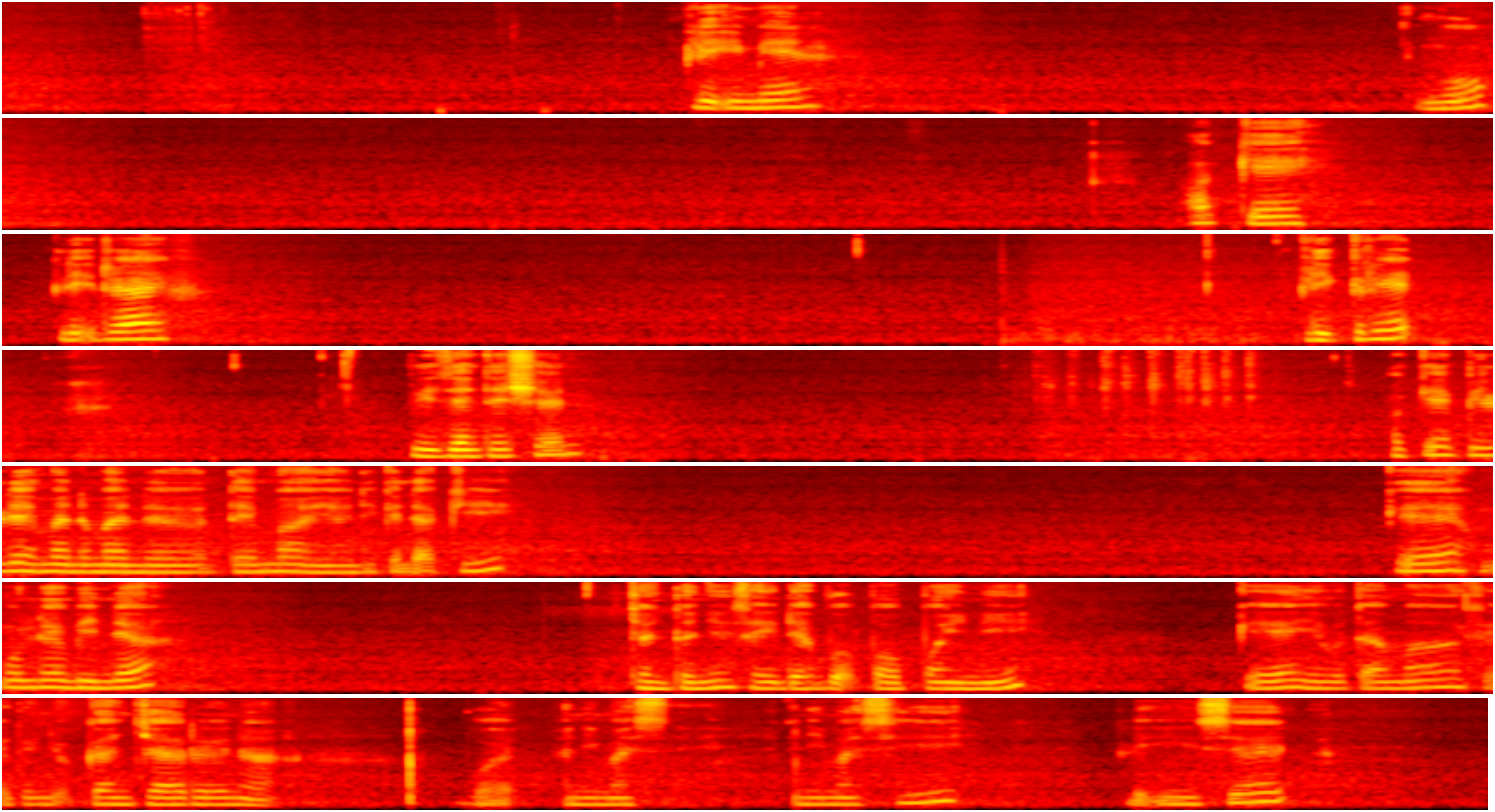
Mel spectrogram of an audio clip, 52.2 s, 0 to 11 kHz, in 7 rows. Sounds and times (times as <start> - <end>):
Speech: 3.4 - 4.2, 7.0 - 7.5, 13.4 - 14.1, 15.2 - 16.0, 21.4 - 22.0, 24.4 - 25.4, 29.3 - 32.4, 36.8 - 38.2, 40.4 - 42.5, 43.5 - 46.2, 47.0 - 49.6, 50.4 - 51.2.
